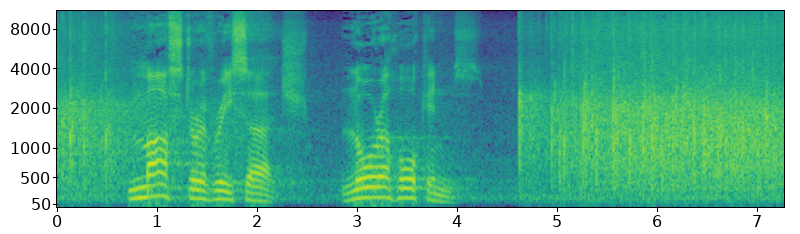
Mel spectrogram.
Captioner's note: applause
